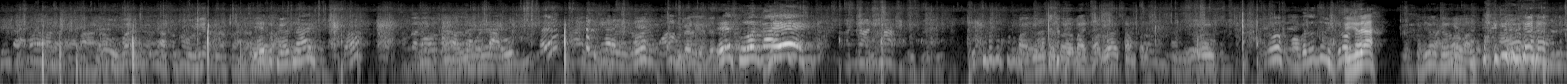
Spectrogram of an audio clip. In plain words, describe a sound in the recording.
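Several young men talk and shout to each other outdoors.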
